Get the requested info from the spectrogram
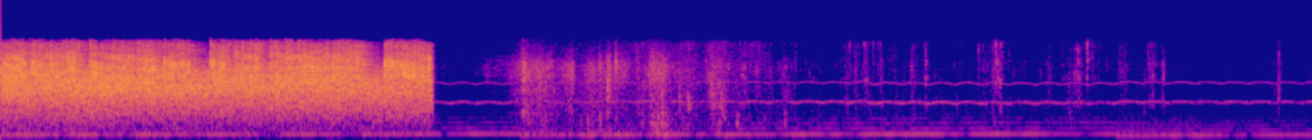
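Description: Loud electric crackling of the force-field fence, cutting off abruptly about two seconds in. After that a quieter, wavering electronic tone hangs on with faint clicks.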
